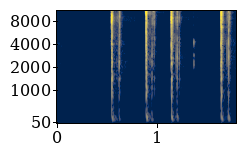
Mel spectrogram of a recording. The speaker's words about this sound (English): Disregard those keyboard clicks.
